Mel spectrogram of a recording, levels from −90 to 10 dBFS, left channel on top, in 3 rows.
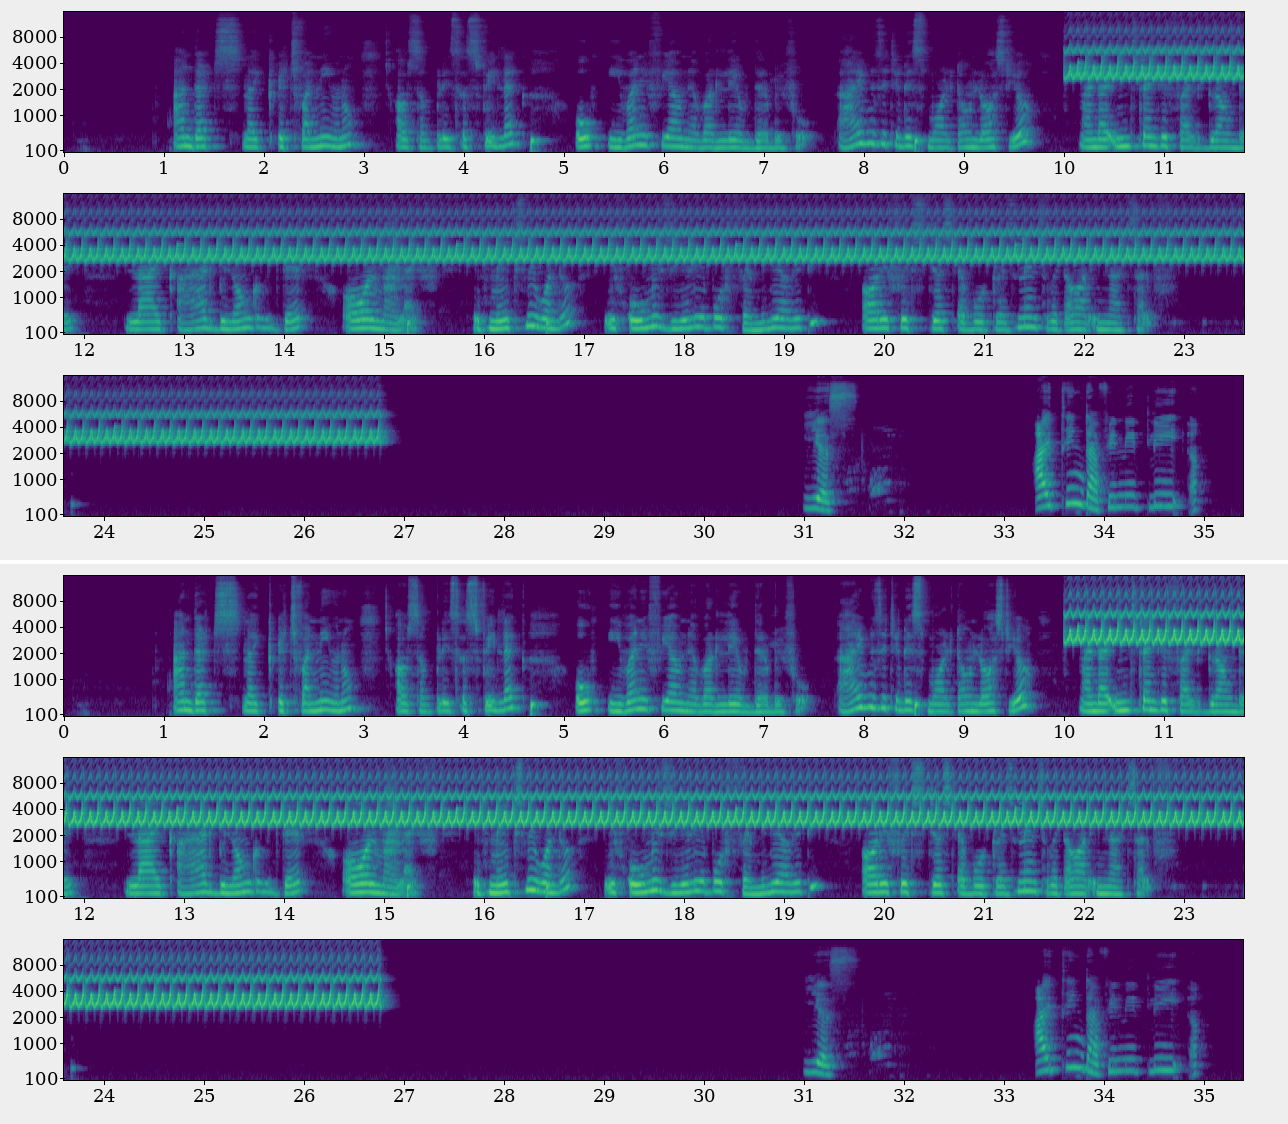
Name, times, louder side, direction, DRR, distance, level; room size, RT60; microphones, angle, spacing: voice 1, 1.1-4.8 5.1-7.4 7.8-9.7 10.2-11.9 12.4-14.2 14.6-15.5 15.9-16.9 17.2-19.4 19.8-22.9, right 3 dB, 70° right, 0.6 m, -25 dB
Siren, 10.0-26.8, right 6 dB, 25° right, 0.6 m, -17 dB
voice 2, 33.3-34.9, left 3 dB, 55° left, 0.8 m, -29 dB
10.5 x 4.1 x 5.3 m
head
